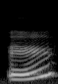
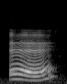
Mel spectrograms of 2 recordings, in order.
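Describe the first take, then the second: First: "E" as the tight, held "er"-like sound of "bleu"; closed vowel. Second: "E" as the eh-like sound in "peur"; open vowel. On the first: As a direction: stretch "E" closed, rising slightly. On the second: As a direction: open up "E" for contrast. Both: Shown as a demonstration. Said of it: "Did you hear the difference".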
